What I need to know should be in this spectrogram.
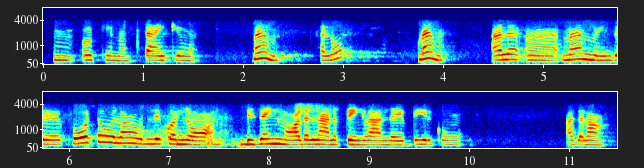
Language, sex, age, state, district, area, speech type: Tamil, female, 30-45, Tamil Nadu, Thanjavur, urban, conversation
